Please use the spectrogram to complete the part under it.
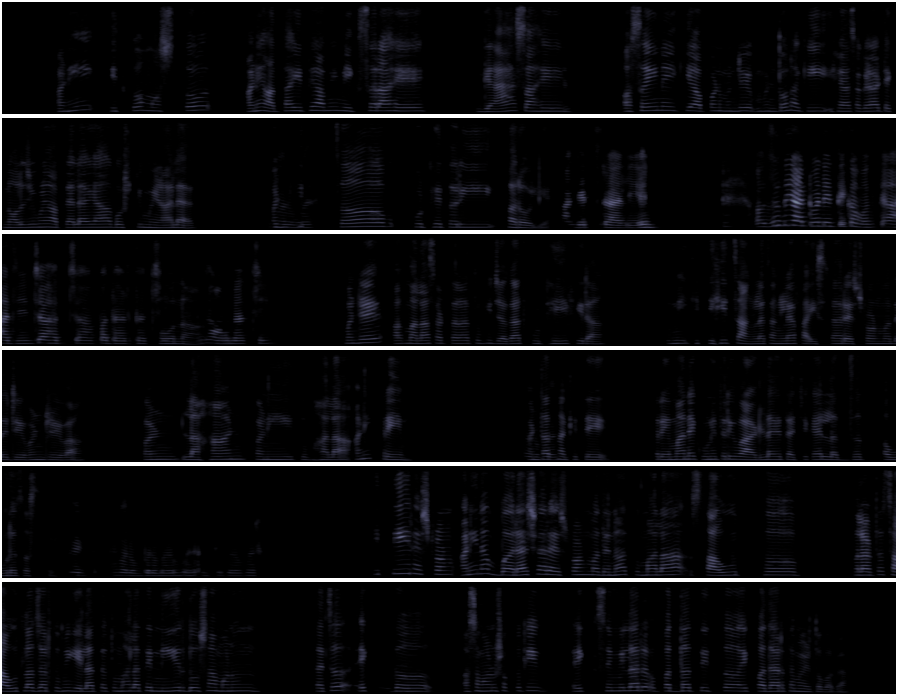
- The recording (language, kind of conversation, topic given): Marathi, podcast, लहानपणीची आठवण जागवणारे कोणते खाद्यपदार्थ तुम्हाला लगेच आठवतात?
- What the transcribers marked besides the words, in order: other background noise; in English: "टेक्नॉलॉजीमुळे"; chuckle; in English: "फाइव्ह स्टार रेस्टॉरंटमध्ये"; in English: "रेस्टॉरंट"; in English: "रेस्टॉरंटमध्ये"; in English: "सिमिलर"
